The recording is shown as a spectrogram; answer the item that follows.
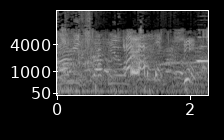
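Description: Young children's voices at play: high-pitched calls and chatter, with no clear words.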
